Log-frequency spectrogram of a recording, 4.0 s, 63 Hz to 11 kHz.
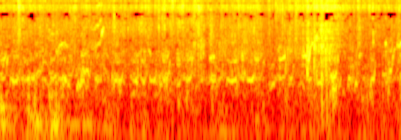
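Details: Excited female guinea pigs, part of a group of 26, standing up and wheeking: short high squeaky calls with a couple of upward-sliding whistles near the end over a steady background hiss and rustling.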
